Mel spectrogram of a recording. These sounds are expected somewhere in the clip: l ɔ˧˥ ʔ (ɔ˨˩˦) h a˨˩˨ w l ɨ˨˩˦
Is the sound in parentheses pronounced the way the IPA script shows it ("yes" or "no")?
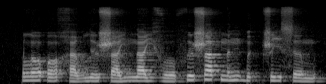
yes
